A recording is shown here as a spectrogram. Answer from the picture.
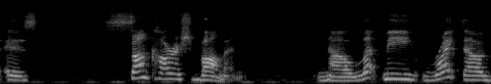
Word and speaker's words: Śankarasvāmin: So this person is, drum roll please, if I can get the stress on all of the syllables right, his name is Śankarasvāmin.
